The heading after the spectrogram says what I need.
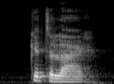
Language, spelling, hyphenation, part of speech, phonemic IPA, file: Dutch, kittelaar, kit‧te‧laar, noun, /ˈkɪ.təˌlaːr/, Nl-kittelaar.ogg
- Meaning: clitoris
